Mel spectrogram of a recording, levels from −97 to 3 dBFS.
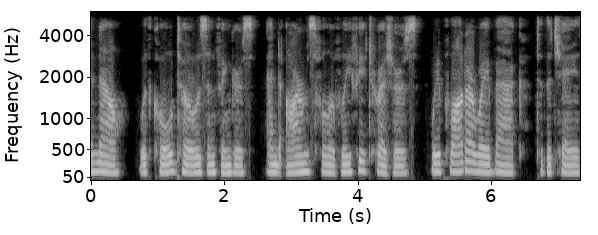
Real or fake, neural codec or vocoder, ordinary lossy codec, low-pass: fake; vocoder, 44.1 kHz, 128 mel bands every 512 samples, BigVGAN v2; AAC, 48 kbps; 5.4 kHz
